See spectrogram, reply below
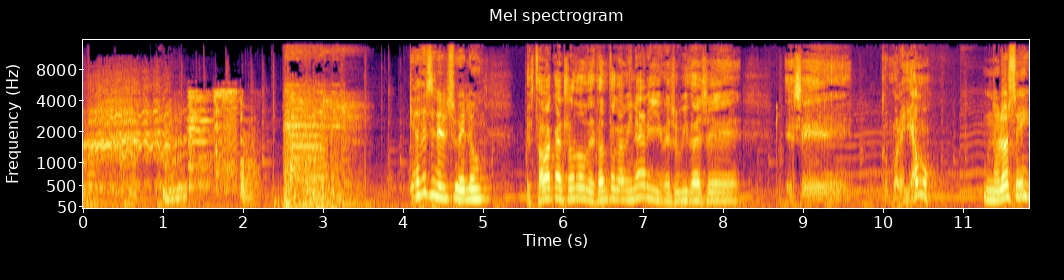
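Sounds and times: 
horse neighing as it refuses to be ridden: 0.0s - 1.9s
speech: 2.0s - 2.2s, 4.2s - 10.6s, 11.2s - 11.8s.

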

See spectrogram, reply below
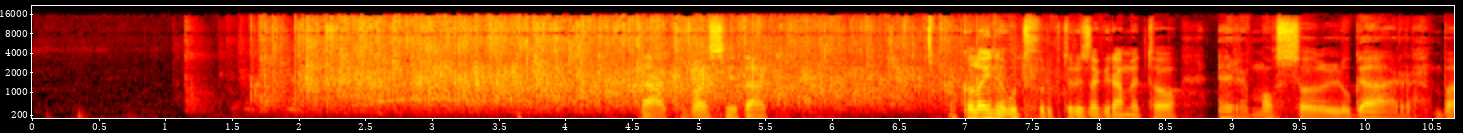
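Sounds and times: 
concert audience applause: 1.1s - 7.9s
speech: 4.6s - 5.7s, 7.0s - 10.6s.

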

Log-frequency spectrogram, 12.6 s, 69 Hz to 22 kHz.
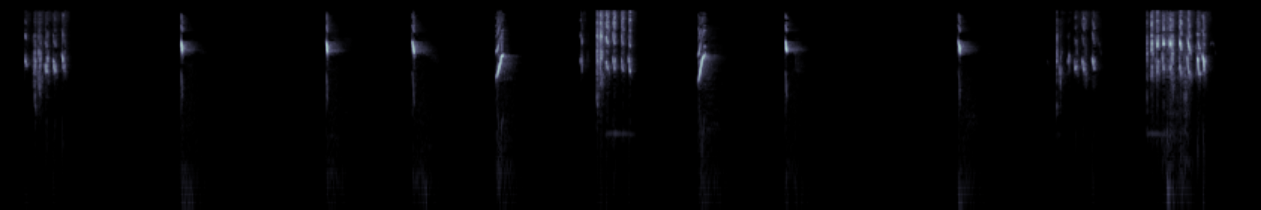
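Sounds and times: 
Portuguese domestic canary calling: 0.2s - 0.7s, 10.6s - 12.2s.

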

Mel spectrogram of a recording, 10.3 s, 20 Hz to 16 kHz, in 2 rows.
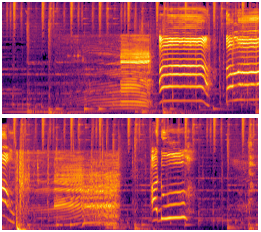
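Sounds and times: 
water buffalo lowing after its tail is pulled: 1.2s - 7.7s.

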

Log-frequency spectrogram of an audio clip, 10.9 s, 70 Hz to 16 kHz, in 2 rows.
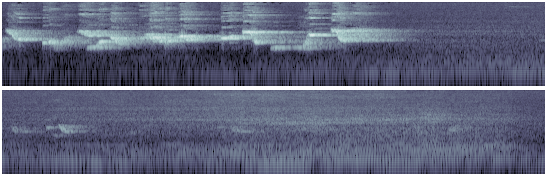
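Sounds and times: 
oriental magpie-robin song: 0.0s - 4.2s, 5.4s - 6.3s, 7.6s - 8.1s.

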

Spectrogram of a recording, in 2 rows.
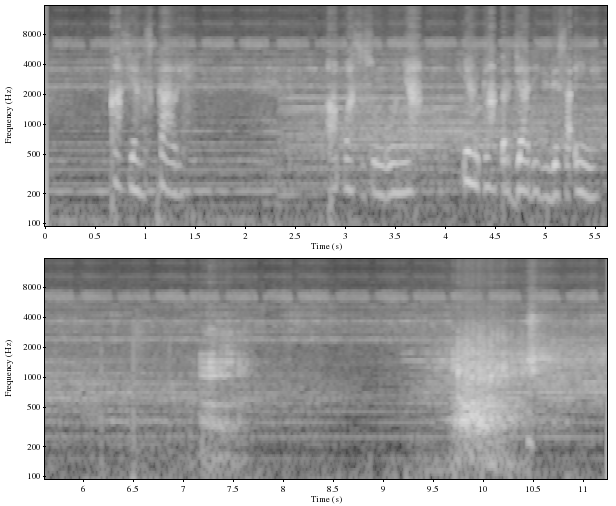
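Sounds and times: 
constant low hum: 0.0s - 11.2s
speech: 0.6s - 1.6s, 2.9s - 5.8s, 7.2s - 7.6s
tiger roaring in a village: 9.6s - 10.5s.

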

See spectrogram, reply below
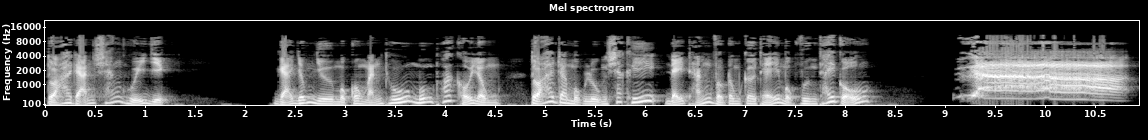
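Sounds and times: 
speech: 0.0s - 1.3s, 2.3s - 8.4s
man screaming in agony: 9.1s - 10.9s.

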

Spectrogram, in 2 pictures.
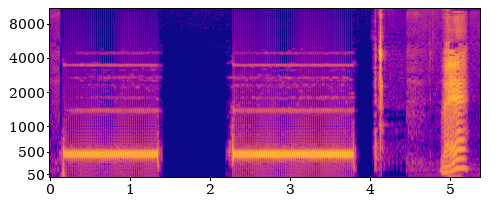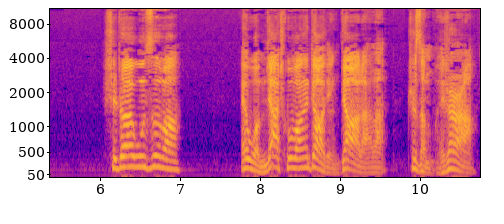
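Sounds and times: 
telephone dial tone calling a renovation company: 0.2s - 1.4s, 2.2s - 3.9s
speech: 4.9s - 5.3s, 6.1s - 7.1s, 7.8s - 10.7s.

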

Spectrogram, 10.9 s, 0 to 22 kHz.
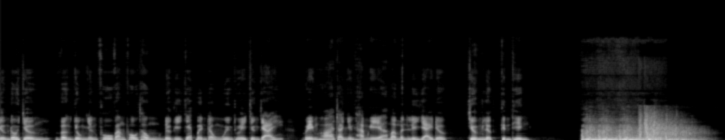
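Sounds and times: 
speech: 0.0s - 8.0s, 8.7s - 9.1s
heavy impact boom for two fists clashing: 8.7s - 10.8s.

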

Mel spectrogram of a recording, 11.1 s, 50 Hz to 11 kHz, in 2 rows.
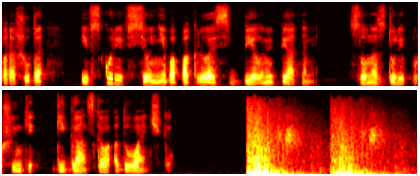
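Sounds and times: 
speech: 0.0s - 7.9s
bombs exploding in a battle: 8.8s - 11.0s
ship artillery firing in a battle: 8.8s - 11.0s.

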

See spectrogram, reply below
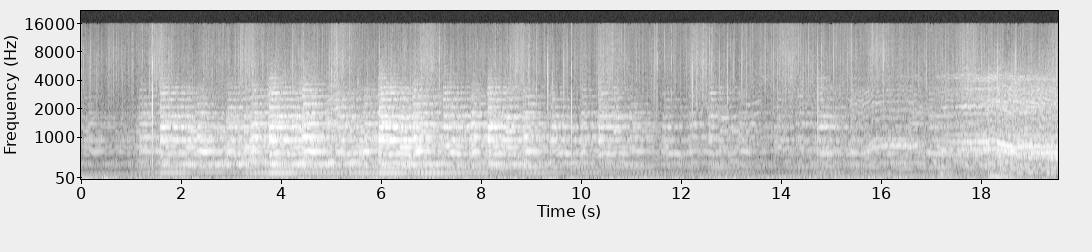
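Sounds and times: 
church bells ringing as a fishermen's procession returns to port in a Marano fishing town: 0.0s - 19.5s.

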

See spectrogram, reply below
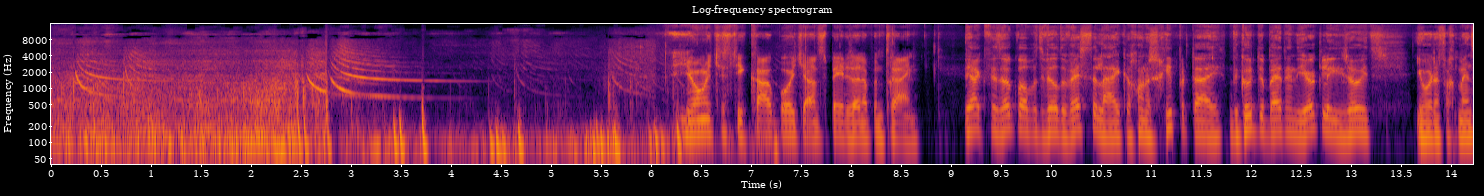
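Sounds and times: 
laser-like chirps from a chunk of ice dropped into a 150-metre-deep borehole in Antarctica: 0.2s - 1.4s, 2.4s - 6.2s
speech: 6.4s - 14.2s.

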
